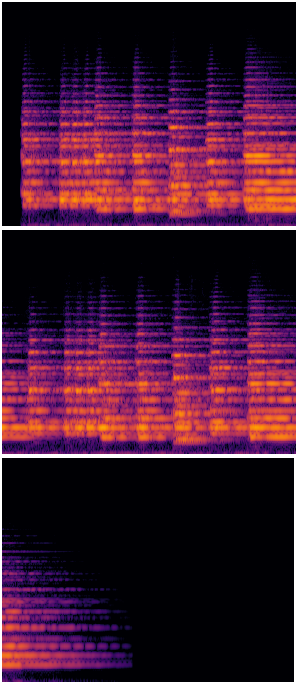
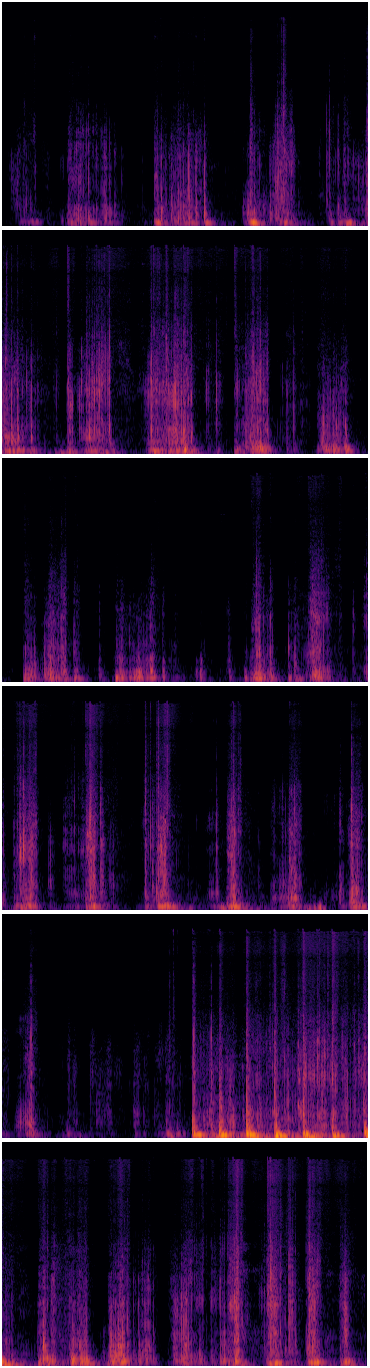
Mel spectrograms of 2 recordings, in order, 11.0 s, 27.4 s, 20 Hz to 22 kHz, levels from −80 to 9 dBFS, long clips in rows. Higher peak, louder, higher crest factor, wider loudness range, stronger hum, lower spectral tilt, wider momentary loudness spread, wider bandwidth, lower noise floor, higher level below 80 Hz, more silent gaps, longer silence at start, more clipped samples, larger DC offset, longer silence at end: first, -2 dBFS vs -8 dBFS; first, -16 LUFS vs -34 LUFS; second, 16 dB vs 24 dB; second, 5 LU vs 14 LU; neither; second, -3 dB/octave vs -6 dB/octave; second, 8 LU vs 23 LU; second, 7.8 kHz vs 17 kHz; about the same, -62 dBFS vs -60 dBFS; second, -56 dBFS vs -38 dBFS; neither; about the same, 0.25 s vs 0.25 s; neither; neither; first, 2.7 s vs 0.1 s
